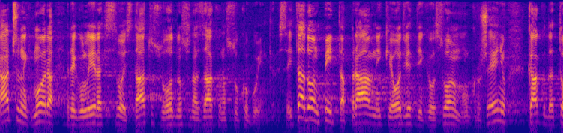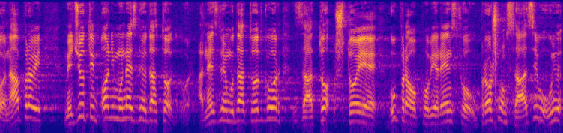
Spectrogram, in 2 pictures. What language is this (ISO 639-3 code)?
hrv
